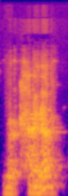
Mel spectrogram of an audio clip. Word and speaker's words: Mercator: Moving right along, we have, being a recovering geography teacher, my favourite Belgian is Gerardus Mercator, that's how we pronounce it anyway, who devised the Mercator projection, which is the most common world map that you see.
